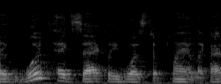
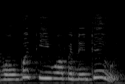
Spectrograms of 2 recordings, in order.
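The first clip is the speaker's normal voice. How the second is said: exasperated disbelief; 13 semitones higher, 4 dB louder than usual. Retold or imitated. Alan pleads in retold scene.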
